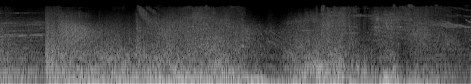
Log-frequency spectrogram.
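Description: A Jericho missile exploding, a missile that breaks up into many smaller missiles. A loud blast starts abruptly and becomes a continuous, heavy roaring rumble that holds for several seconds before easing slightly.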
